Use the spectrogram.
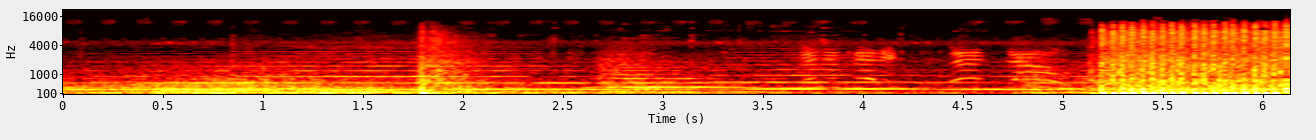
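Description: Machine gun emplacement firing in a war video game, a rapid burst of automatic fire starting near the end, loud over a busy battlefield soundscape of engines, clanks and distant explosions.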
